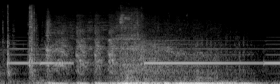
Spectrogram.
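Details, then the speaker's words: Old, high-mileage salvage-auction van listed as runs and drives: engine catches and settles into an uneven, lumpy low rumble with shaky beats that makes the door bounce; it runs, but poorly, and the cause is unconfirmed. "It says it runs and drives. And it does run. But it doesn't run well."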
